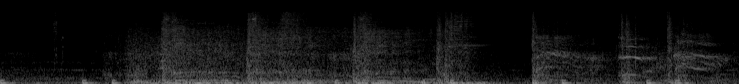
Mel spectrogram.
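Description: Heavy blows strike and clash again and again.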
